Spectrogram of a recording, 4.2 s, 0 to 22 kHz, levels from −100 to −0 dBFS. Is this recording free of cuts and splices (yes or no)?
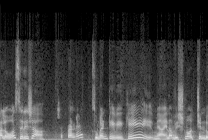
yes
